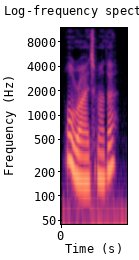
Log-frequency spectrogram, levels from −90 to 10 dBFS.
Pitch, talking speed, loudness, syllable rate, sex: 195 Hz, 180 wpm, -15 LUFS, 5.9 syllables/s, female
